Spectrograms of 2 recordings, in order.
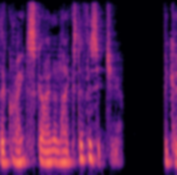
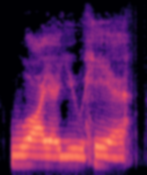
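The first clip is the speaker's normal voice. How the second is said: deep, booming, slow, drawn-out voice; 4 semitones lower, 6 dB louder than usual. A voice calls out from the far end of the hall: deep booming voice. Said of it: "A deep booming voice called out".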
